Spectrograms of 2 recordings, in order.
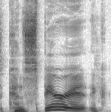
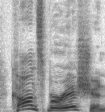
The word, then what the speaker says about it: Conspiration: in Spider-Man's book is conspiracy conspiration I'm sorry I keep wanting to say that differently and putting the emphasis on the wrong syllable but conspiration is the new villain's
